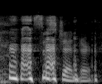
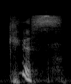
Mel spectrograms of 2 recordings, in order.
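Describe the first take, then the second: First: The first sound is a soft S sound. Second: The first sound is a hard K sound. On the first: This is the usual English pronunciation. The speaker calls it right. "in American we say cisgender" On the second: This follows the original Latin pronunciation. The speaker calls it wrong. "the proper uh, Latin pronunciation is kiss. You like pronounce the hard C"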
